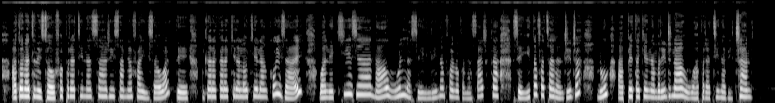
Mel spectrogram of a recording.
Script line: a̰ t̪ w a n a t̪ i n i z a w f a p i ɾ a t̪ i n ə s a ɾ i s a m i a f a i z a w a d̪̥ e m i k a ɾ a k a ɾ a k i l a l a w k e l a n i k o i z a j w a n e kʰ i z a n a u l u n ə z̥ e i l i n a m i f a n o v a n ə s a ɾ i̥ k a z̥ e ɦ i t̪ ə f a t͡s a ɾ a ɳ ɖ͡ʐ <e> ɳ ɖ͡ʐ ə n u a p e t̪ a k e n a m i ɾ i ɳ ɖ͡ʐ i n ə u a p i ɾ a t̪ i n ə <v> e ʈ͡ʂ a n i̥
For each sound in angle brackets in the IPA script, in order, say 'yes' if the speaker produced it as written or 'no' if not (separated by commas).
no, yes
